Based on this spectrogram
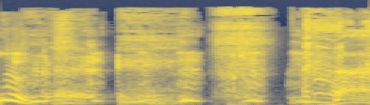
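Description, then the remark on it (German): Three voices cough and clear their throats together in chorus, in a few rough, loud bursts separated by short pauses, sounding like a deliberate group imitation. “Können wir mal zu dritt so ein bisschen im Chor husten?”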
